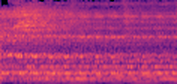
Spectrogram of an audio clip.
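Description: A children's chorus singing long held notes.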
